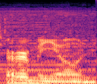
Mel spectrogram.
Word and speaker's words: Hermione: a hermione hermione hermione names pronounced the harry potter films have changed everyone's perception of that name it's hermeone it's greek i don't call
